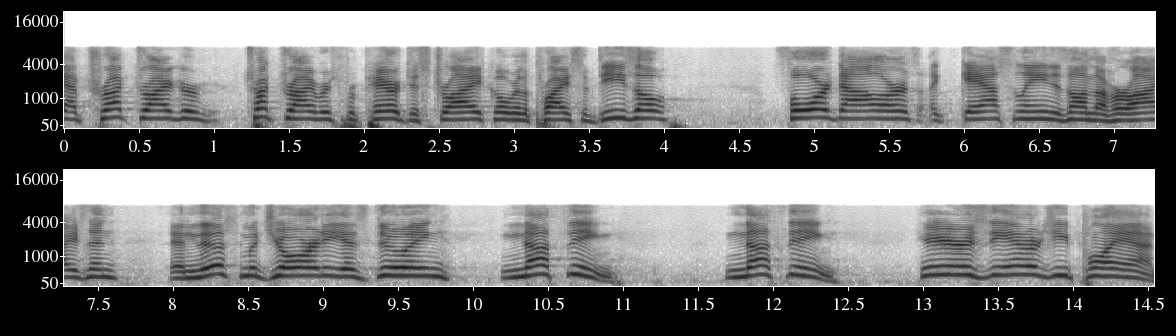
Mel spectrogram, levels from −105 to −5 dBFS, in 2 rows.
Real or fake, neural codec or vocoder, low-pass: fake; codec, 16 kHz, 2 kbps, FunCodec, trained on Chinese and English, 25 frames a second; 7.2 kHz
